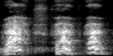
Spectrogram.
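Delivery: high unvoiced mock barking; imitated dog bark. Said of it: "That motherfucker starts barking".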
